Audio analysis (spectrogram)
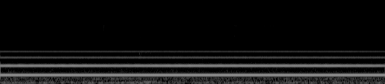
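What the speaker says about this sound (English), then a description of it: "We'll now add the second harmonic at 880 Hz." A steady pure 440 Hz tone sounds together with its 880 Hz second harmonic, both sustained evenly and unchanging for the whole stretch, alone with no other sound.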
